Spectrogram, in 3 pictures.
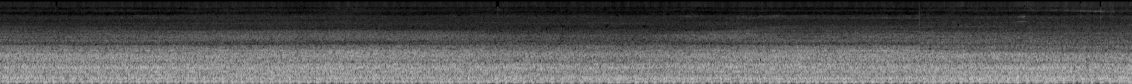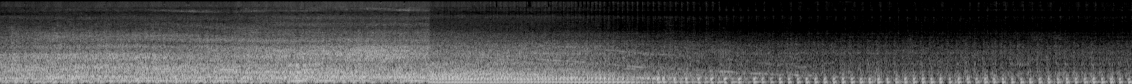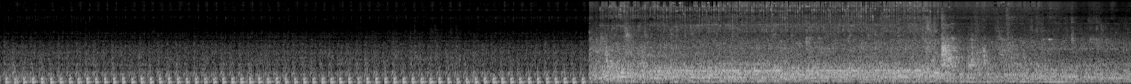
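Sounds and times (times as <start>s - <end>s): machinery whir winding down: 0.0s - 19.3s, 28.5s - 33.9s
harvester engine running: 0.0s - 33.9s.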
